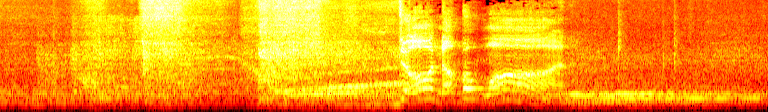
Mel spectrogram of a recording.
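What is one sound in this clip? A lightsaber swings through the air with sharp whooshes.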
